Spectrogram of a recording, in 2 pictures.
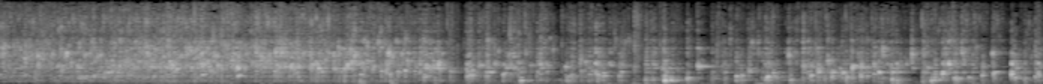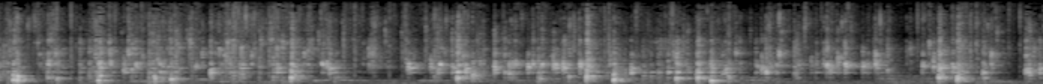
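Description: Hot oil in a Presto electric deep fryer sizzling and crackling where a little water has been flicked in, loudest at first, then crackling more sparsely. This is the sign that the oil is hot enough to fry.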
